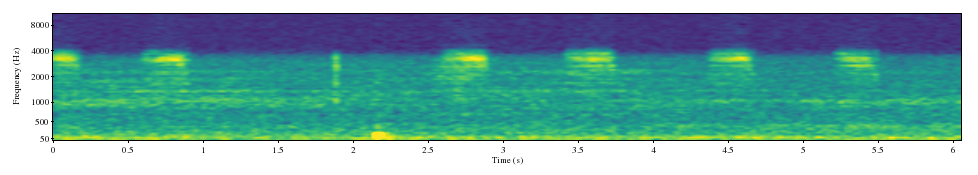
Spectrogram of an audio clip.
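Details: Owl at its nest before dawn, 4:21 AM on 24 February 2016, during a mouse delivery and feeding; six short rasping hiss-like bursts, spaced unevenly, over a steady low background hum, with one faint knock.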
